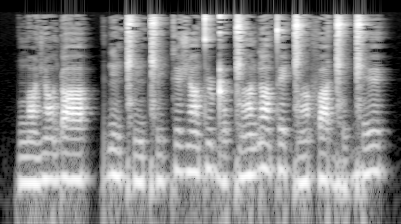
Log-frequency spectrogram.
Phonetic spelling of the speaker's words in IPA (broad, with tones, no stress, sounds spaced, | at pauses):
n̪ ɑ̃˩ ʒ ɑ̃˨ ɠ a˨ | ɗ ĩ˨ ǁ ĩ˩ ǁ i˩ k ɪ˦ ʒ ã˦ t̪ y˦ ɖ o˩ ɡ͡ǁ ã˦ ɠ ã˥ t̪ e˦ ɡ͡ǁ ã˨ f a˨ ɡ͡ǁ ɪ˩ ɡ͡ǁ ɪ˥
